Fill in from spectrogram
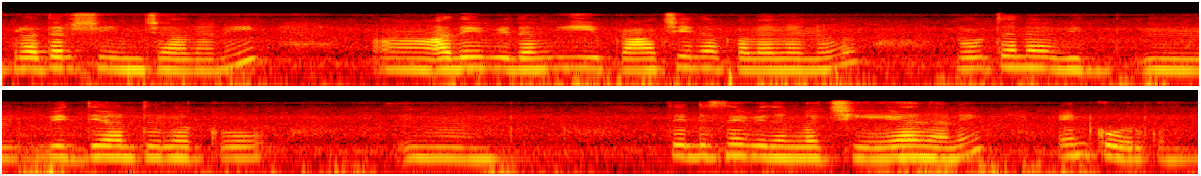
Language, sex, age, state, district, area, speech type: Telugu, female, 45-60, Telangana, Mancherial, rural, spontaneous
